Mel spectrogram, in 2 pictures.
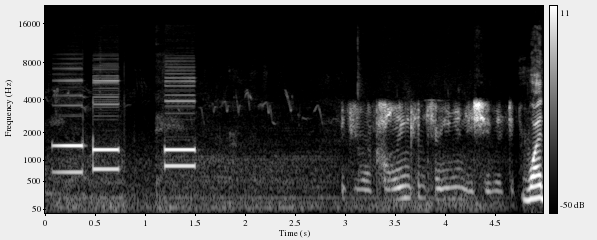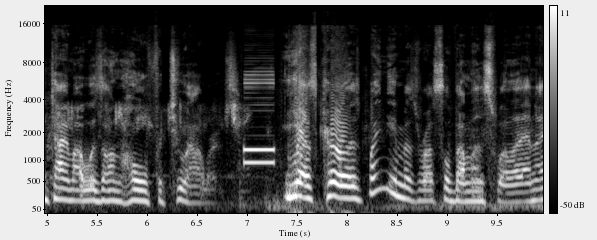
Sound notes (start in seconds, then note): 1.1 phone buttons beeping; 3.1 voice on Other End of Phone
